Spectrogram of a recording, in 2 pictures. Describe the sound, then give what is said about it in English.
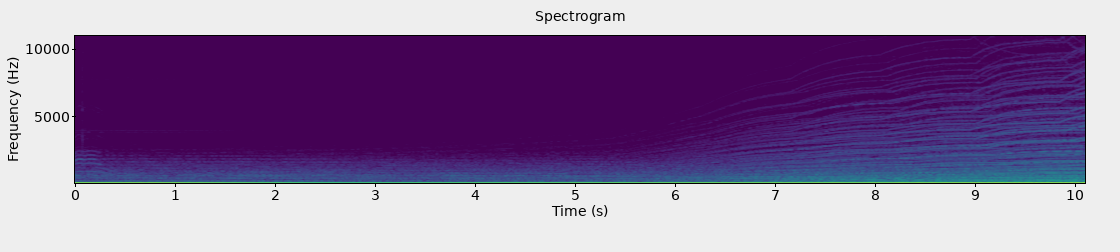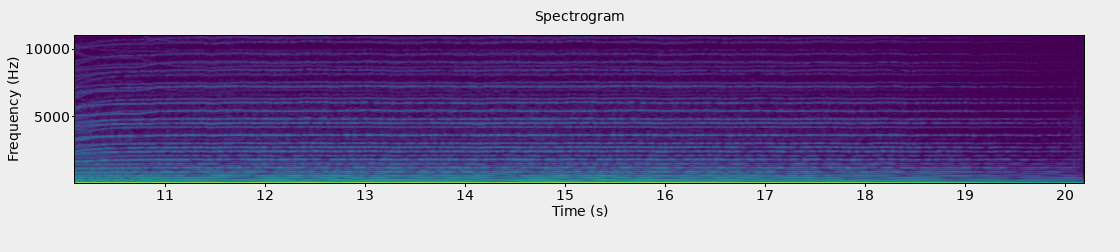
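A loud, deep droning hum, almost a vibration you could feel, heard on the road just past Belcher in Kentucky; it rises in pitch as if powering up, then holds steady with a heavy vibrating rumble for about twenty seconds before fading slightly at the end. “But just past Belcher, but before you hit Greasy Creek, I heard a loud hum. Almost a vibration you could feel in your balls, in your soul.”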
